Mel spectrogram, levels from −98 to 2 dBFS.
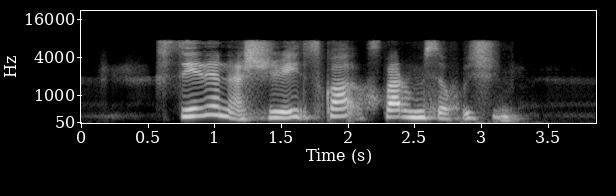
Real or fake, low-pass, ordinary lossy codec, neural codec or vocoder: fake; 7.2 kHz; none; codec, 16 kHz in and 24 kHz out, 0.4 kbps, LongCat-Audio-Codec, four codebook decoder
